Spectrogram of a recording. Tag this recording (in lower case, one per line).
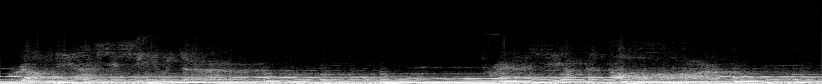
music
